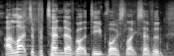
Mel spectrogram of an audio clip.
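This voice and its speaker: A man doing color commentary on a live esports match, relaxed and self-deprecating, mixing analysis with jokes. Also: mid-range voice, fast talker, gravelly. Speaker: esports co-caster.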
